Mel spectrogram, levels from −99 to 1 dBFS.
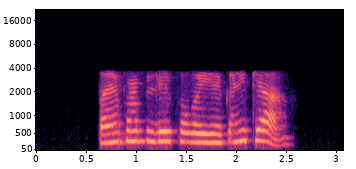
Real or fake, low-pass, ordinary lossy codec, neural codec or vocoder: real; 3.6 kHz; AAC, 32 kbps; none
